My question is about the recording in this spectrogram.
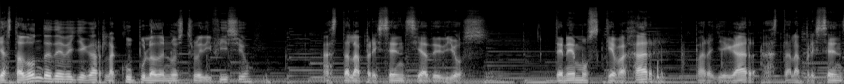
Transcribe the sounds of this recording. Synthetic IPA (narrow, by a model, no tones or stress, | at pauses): ast̪aðo̞nd̪e̞ðe̞β̞e̞ʝe̞ɣaɾlakupulaðe̞nwe̞st̪ɾo̞e̞ðifisjo̞ | a̰st̪alapɾese̞nsjaðe̞ðjo̞s | t̪e̞ne̞mo̞ske̞βaxaɾ | paɾaʝe̞ɣaɾa̰st̪alapɾe̞sen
